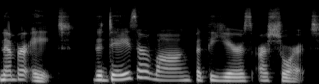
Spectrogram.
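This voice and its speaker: A woman's pitch varies in an ordinary way on a very clean recording with a silent background. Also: dry, close sound with no echo. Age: 50s. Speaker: life coach and podcast host. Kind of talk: solo podcast monologue.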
